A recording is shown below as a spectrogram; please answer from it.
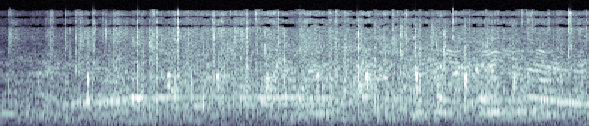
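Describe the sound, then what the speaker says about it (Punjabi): Applause from a crowd of relatives at a family Rakhi gathering during a Teeyan da Mela celebration, a steady dense patter of clapping that runs throughout with voices chattering underneath. "ਜ਼ੋਰਦਾਰ ਤਾੜੀਆਂ"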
